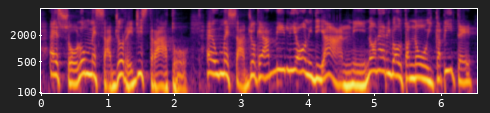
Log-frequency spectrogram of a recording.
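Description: A man voicing a reckless, overconfident male space adventurer who shouts excitedly, in an audiobook. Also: sits high, moderate pace, vocal fry, pitched above the performer's own voice, heavily acted. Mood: excited bluster.

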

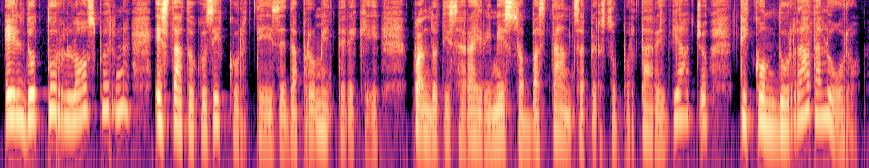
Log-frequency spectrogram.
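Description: A woman voicing a kind young lady who speaks softly and earnestly, close to her own voice. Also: low-pitched, very animated, normal speed, hardly any pauses. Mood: tender. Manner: soft, earnest.

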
